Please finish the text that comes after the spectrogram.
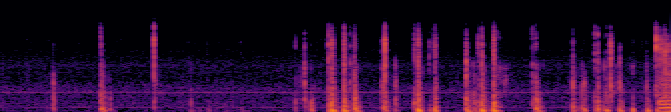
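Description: Typing on a computer keyboard while entering course content into a learning management system: a few sparse key clicks at first, then a quick burst of close, crisp keystrokes in irregular rhythm, with no talking.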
